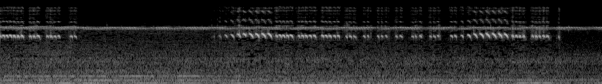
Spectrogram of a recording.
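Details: Emma field cricket drawn to the light of a nearby drugstore, observed close up: a short pulsed burst, then a long bright chirping trill of rapid ticking pulses for over three seconds, with a steady high-pitched whine behind.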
